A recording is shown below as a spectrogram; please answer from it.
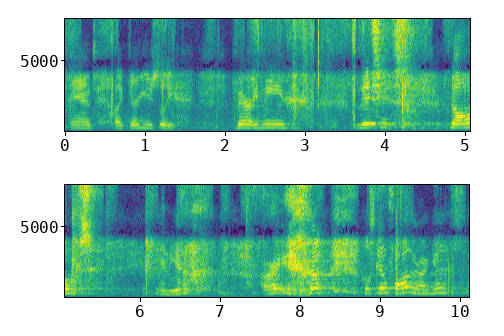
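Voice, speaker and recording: A young woman speaking in a nervous, excitable, slangy way while vlogging a night tunnel exploration. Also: high voice, takes it slowly, long pauses. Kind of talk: casual night exploration vlog. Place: inside an underground tunnel at night. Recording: echoey tunnel, noisy, distant from mic.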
